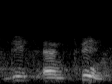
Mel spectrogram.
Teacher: sounds produced with the tip of the tongue between the upper and lower teeth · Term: interdentals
